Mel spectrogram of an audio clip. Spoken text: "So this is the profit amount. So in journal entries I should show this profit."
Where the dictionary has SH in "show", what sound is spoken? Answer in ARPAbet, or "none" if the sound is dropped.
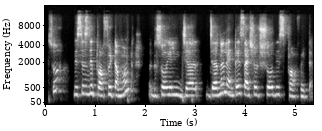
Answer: SH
